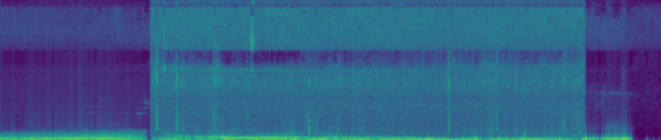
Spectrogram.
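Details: Hungry stomach growling of girls on a diet: long, loud, shifting gurgles with squeaky rising tones, a normal sound.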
